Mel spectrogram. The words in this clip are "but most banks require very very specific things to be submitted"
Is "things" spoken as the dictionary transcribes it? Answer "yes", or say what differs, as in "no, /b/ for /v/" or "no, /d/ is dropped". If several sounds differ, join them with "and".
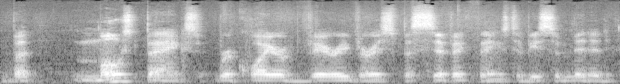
yes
